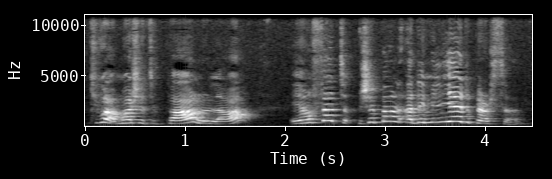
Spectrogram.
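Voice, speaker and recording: Woman doing a comic romanian-accent tarot lady for an online channel, really high voice, pushy n repetitive, roomy sound. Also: very animated. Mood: musing, preachy. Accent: put-on Romanian. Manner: repetitive, halting, theatrical, insistent. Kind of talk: parody tarot reading spoken to viewers. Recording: roomy echo, distant microphone.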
